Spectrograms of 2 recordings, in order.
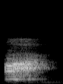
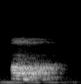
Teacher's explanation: the american o sound is an unrounded vowel ah while the british o sound is rounded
